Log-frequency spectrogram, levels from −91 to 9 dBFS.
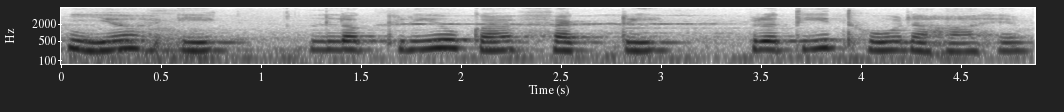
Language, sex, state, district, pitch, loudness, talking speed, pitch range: Hindi, female, Bihar, West Champaran, 240 Hz, -15 LUFS, 110 wpm, 230-250 Hz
